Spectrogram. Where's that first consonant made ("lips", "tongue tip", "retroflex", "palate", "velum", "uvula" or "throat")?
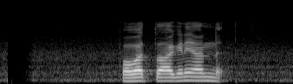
lips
